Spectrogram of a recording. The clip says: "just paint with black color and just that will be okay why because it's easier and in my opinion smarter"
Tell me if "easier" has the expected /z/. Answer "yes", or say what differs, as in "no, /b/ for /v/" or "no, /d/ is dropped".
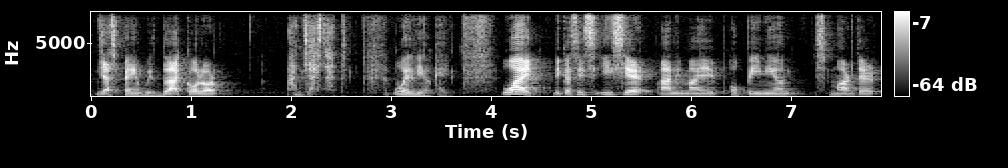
no, /s/ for /z/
